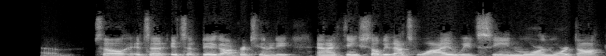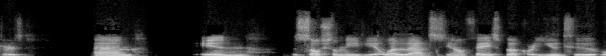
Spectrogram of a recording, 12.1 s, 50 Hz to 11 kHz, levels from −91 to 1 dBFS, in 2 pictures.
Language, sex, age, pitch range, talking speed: English, male, 30-49, 95-120 Hz, 155 wpm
